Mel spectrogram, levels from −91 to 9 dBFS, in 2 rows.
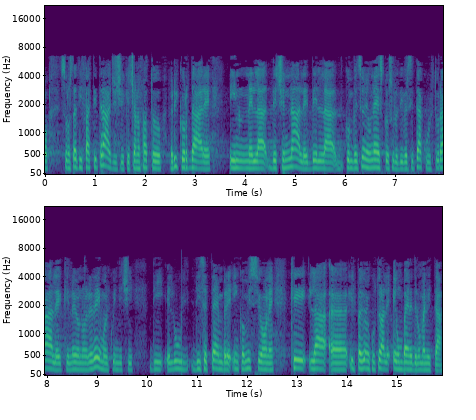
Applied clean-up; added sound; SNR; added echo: none; none; none; none.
